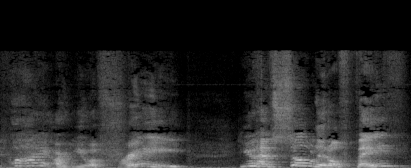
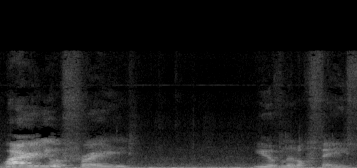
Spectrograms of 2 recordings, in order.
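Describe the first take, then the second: First: Slow, higher rebuke that lifts on the last line; Jesus calmly questioning his disciples. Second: Jesus gently questioning his frightened disciples; gentle rebuke. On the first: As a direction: ask it slowly, then press the point. Jesus answers the frightened disciples. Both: Acted.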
